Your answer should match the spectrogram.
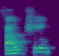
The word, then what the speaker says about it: Fauci: may not know who how do you say his last name fauci ouchy yeah what is his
